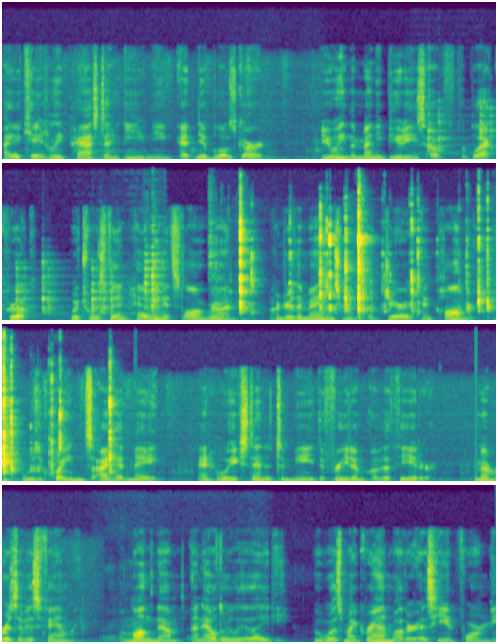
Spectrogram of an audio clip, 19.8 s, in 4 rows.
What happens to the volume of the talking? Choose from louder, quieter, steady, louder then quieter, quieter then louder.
steady.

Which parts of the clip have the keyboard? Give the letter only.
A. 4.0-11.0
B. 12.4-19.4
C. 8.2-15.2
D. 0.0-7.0
A.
